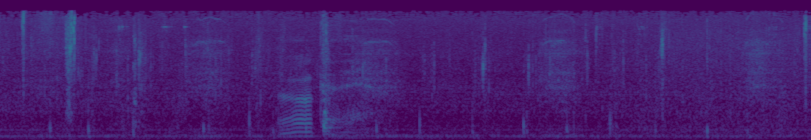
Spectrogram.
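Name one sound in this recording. Footsteps tread on pavement at a steady pace.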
